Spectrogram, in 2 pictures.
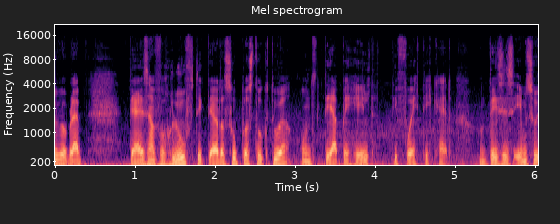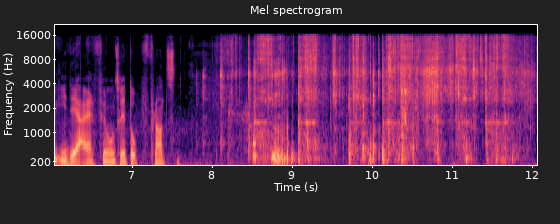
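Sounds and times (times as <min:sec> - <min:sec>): metal scoop scraping potting mix: 0:07.7 - 0:12.0
metal clinking on metal: 0:07.8 - 0:12.0.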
